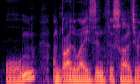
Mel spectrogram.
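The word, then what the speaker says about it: AUM: So Orm, A-U-M, Orm.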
